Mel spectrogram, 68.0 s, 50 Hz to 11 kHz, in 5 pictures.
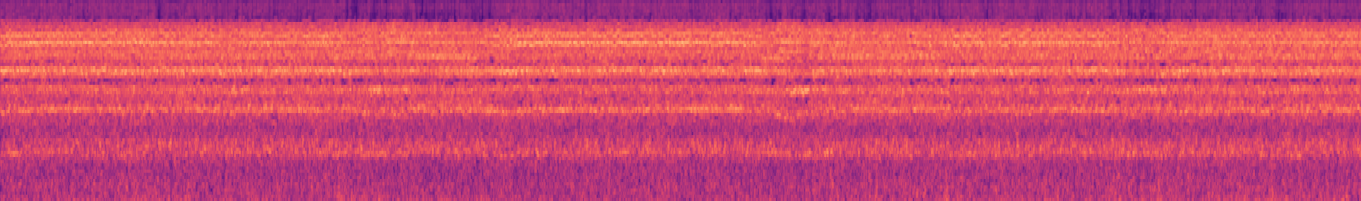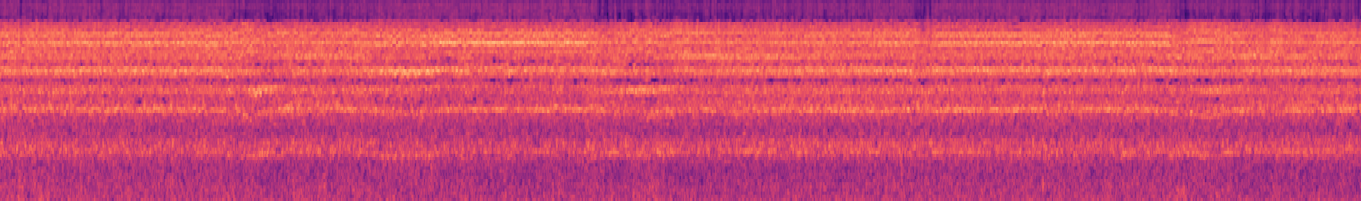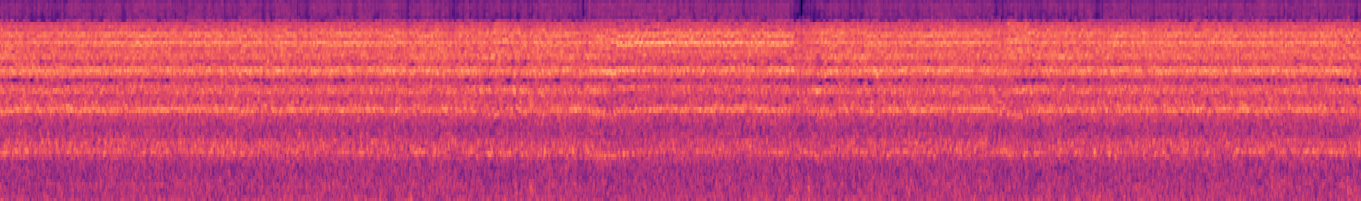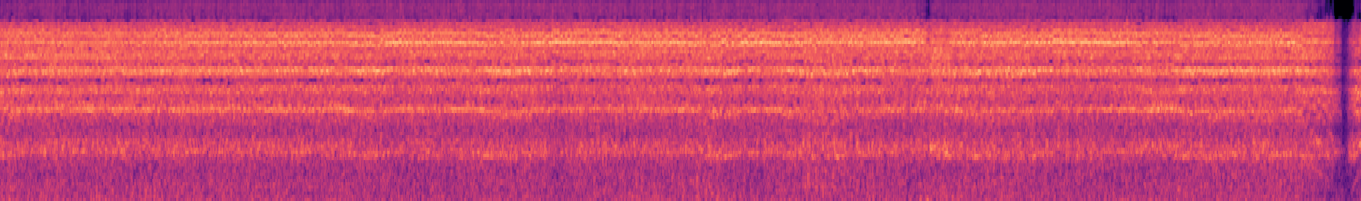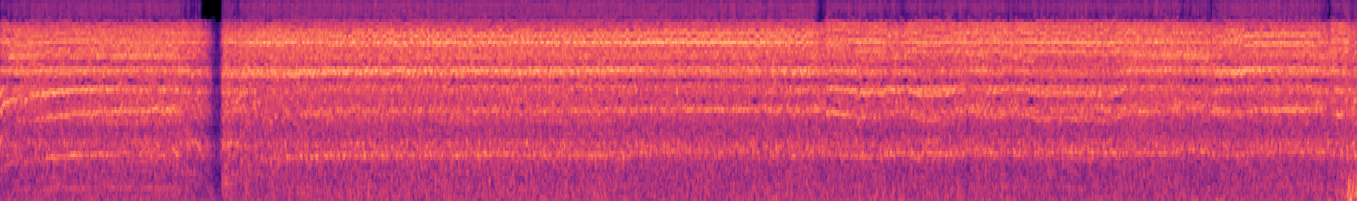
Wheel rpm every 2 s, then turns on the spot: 230, 230, 230, 230, 230, 230, 230, 230, 220, 230, 230, 230, 230, 230, 230, 230, 230, 230, 230, 230, 230, 230, 230, 230, 220, 220, 210, 160, 150, 210, 220, 220, 220, 230.
none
